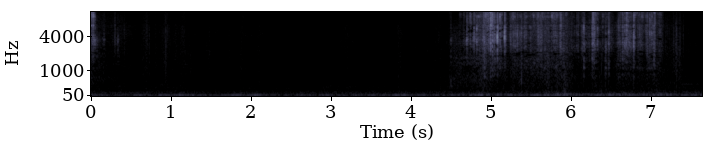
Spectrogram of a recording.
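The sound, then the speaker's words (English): Metallic jingling rattles in a burst over a steady low rumble, like keys being shaken, with lighter clinks trickling in before and after the main jangle. “All right, let's, do I have, yes, I have my keys.”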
